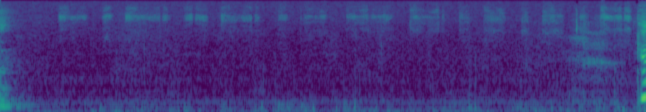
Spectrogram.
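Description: Faint stylus strokes on an interactive touchscreen board as handwriting is traced across the screen, in a series of short strokes.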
